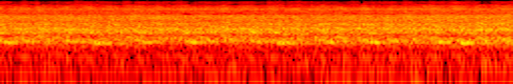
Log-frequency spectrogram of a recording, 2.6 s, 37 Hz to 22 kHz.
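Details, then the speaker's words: 2006 Ford F-350 6.0L diesel, first startup after engine job (new turbo, head gaskets, head bolts, heads, intake, pan, updated boost tubes): steady cranking to build oil pressure and fill oil rails, batteries sound a little weak, then it starts; normal cranking. "batteries on this thing sound a little weak so we'll probably oh There She Goes"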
